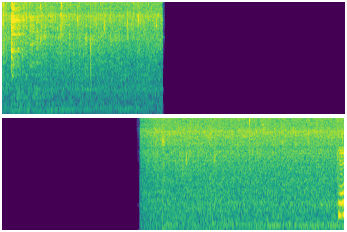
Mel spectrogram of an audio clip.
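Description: Chopped onion frying in oil for a dhaba-style mutton curry, a soft steady sizzle with a gap of silence midway before the crackling resumes, close and fairly quiet with no voices.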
